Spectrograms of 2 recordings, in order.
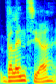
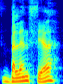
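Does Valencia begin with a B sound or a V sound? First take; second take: V sound; B sound. First: The word begins with a V sound. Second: The word begins with a B sound.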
